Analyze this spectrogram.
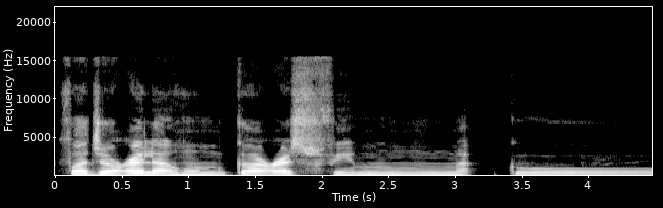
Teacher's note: حمزہ ساکنہ کو جھٹکا دیں گے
